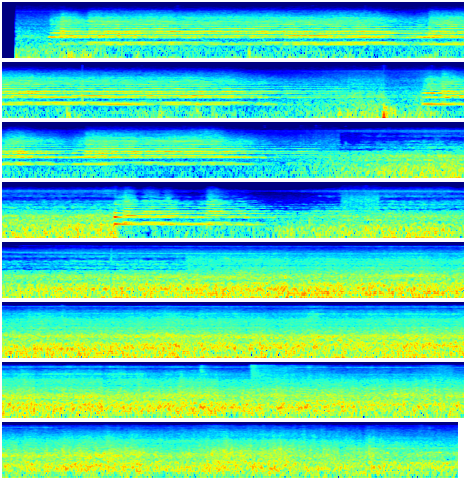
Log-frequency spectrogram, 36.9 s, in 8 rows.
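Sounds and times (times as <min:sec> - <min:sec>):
diesel locomotive engines: 0:00.1 - 0:36.9
locomotive air horn blasts: 0:00.4 - 0:08.2, 0:08.8 - 0:12.6, 0:15.0 - 0:16.8.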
